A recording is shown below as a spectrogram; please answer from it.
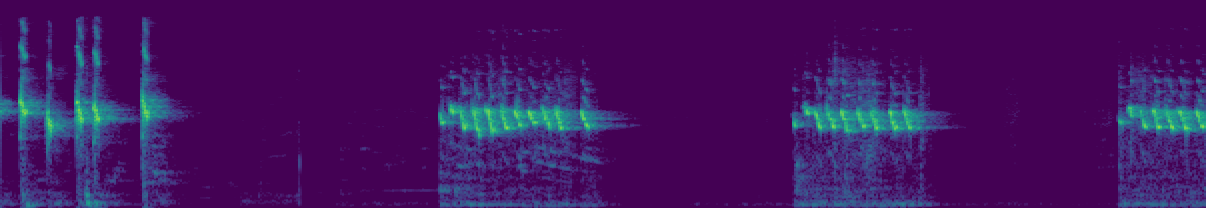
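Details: Female sooty-headed bulbul calling a male in a fighting style; a few sharp notes, then three dense buzzy trilled bursts separated by silence.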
